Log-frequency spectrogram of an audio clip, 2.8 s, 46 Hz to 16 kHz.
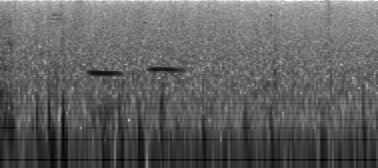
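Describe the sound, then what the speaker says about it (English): Two short whistled notes in Red Dead Redemption 2, faint and thin over a quiet outdoor backdrop with soft clip-clop hoofbeats beneath. "Who's whistling?"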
